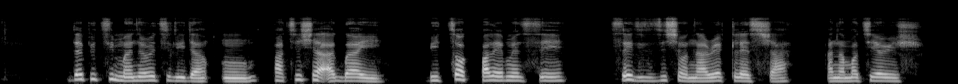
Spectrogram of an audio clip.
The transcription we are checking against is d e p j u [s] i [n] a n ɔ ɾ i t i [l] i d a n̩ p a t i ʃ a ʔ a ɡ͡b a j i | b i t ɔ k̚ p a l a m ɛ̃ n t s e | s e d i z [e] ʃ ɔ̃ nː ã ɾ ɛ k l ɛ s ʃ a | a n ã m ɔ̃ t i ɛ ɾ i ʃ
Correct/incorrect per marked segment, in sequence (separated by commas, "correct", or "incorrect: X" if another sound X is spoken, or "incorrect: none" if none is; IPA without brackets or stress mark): incorrect: t, incorrect: m, correct, incorrect: i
